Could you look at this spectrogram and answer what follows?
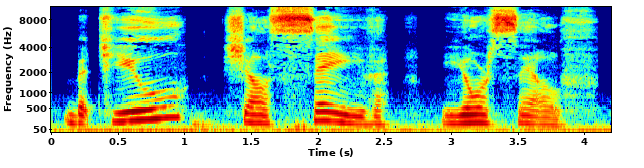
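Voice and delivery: very slow, falling on yourself; slow down at the end; slow final inflection. Shown as a demonstration. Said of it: "Gumamit tayo ng inflection dito".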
